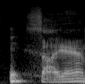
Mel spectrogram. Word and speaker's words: cyan: Cyan. How do you pronounce it? Cyan.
